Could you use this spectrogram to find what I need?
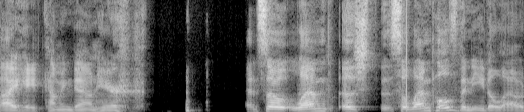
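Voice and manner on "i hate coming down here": put-on defeated tone, faster. Retelling how a woman reacted to getting a needle, imitating her defeated tone. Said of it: "Just in a very defeated way".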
